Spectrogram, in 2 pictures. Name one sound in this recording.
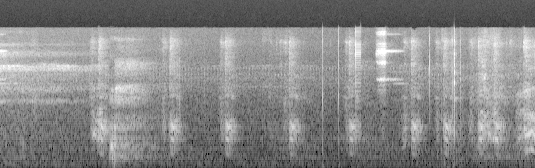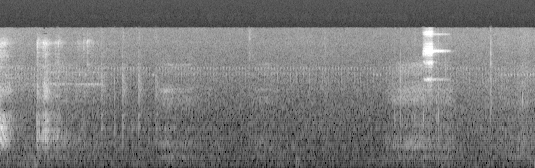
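A handheld game console beeps as its menu is clicked through.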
